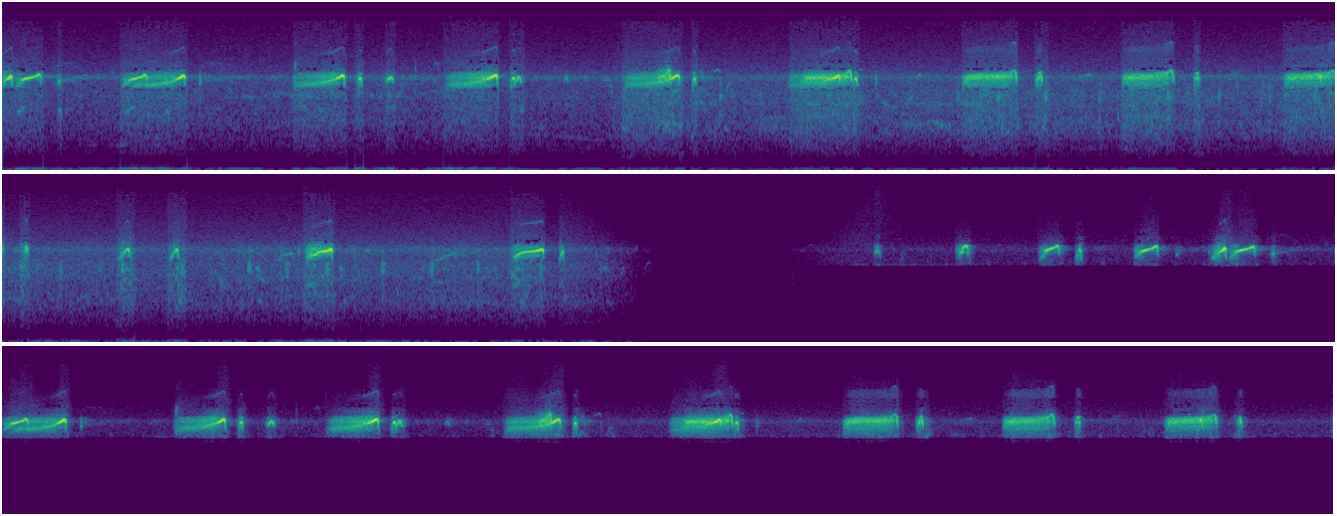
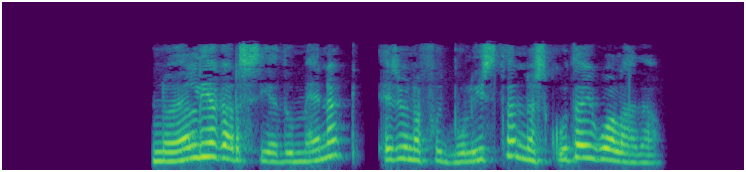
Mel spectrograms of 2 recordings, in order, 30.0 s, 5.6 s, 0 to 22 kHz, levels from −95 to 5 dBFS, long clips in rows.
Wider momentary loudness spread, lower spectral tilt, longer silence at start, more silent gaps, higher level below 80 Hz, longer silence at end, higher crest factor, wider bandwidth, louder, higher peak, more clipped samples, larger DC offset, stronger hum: first, 19 LU vs 9 LU; second, 7 dB/octave vs -4.5 dB/octave; second, 0 s vs 1.15 s; second, none vs 2.73-2.82 s; second, -88 dBFS vs -64 dBFS; about the same, 0.7 s vs 0.65 s; first, 22 dB vs 16 dB; about the same, 8.6 kHz vs 8.2 kHz; about the same, -17 LUFS vs -17 LUFS; about the same, 0 dBFS vs -2 dBFS; neither; neither; neither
